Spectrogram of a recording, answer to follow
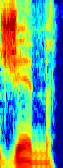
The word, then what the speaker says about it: Gin: Oh, is it Gin? It's pronounced Jin.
